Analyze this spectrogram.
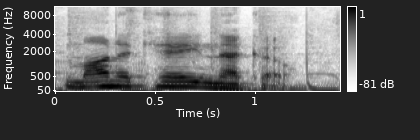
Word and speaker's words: Maneki Neko: Alright, GMK Maneki Neko. Maneki Neko? I don't fucking know how to pronounce it. Okay, so I said it right the first time.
